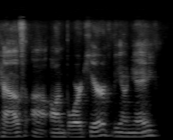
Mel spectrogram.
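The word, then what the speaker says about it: Viognier: uh on board here vionier rhymes with may you can drink it every damn day uh the lines from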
